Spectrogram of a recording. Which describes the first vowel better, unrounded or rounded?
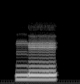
unrounded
